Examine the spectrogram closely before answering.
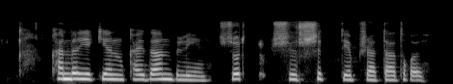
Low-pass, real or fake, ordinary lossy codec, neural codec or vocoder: none; fake; none; codec, 16 kHz, 2 kbps, X-Codec, HuBERT features, trained on LibriSpeech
